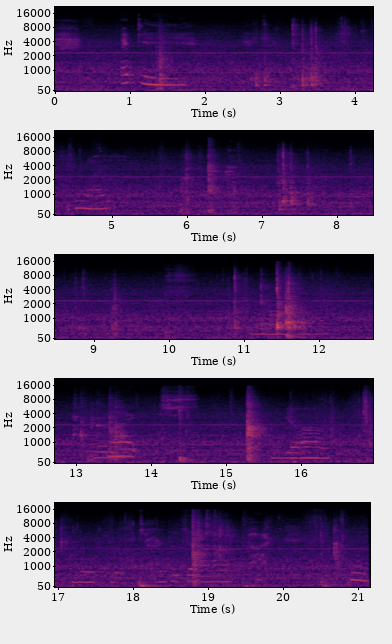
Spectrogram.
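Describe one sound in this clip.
A small child babbles softly nearby.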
